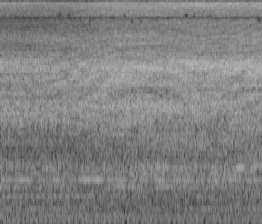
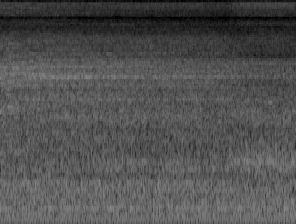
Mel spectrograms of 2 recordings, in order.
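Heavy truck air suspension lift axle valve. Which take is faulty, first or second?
first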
